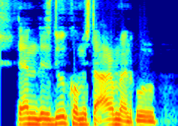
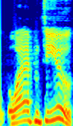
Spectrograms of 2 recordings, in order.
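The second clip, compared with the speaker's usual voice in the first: startled orderly; 9 semitones higher than usual. Retold or imitated. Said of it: "It's like".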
